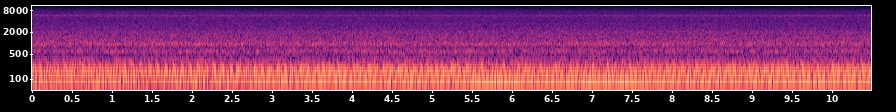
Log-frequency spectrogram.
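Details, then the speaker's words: 1969 Plymouth Fury III, warmed up after 15 minutes (about 840 rpm idle, 20 in vacuum), raised to about 1250 rpm fast idle with 21.5 in vacuum: steady, even note, no misses, knocks or hunting; running smooth during fuel-issue test. "About 1250. Let's run it at 1250 for 5 minutes or so, and we'll see how it does."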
